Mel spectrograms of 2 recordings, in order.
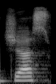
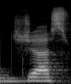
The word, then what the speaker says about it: just: He says just worked. The word just is so often pronounced this way with no T. We just worked.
